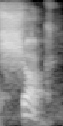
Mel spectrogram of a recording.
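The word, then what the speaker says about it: Shough: How does that How does that get shuck? I don't know. Can we pronounce it suck?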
